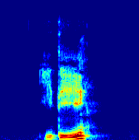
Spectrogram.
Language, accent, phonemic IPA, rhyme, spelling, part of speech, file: German, Austria, /iˈdeː/, -eː, Idee, noun, De-at-Idee.ogg
- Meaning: idea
